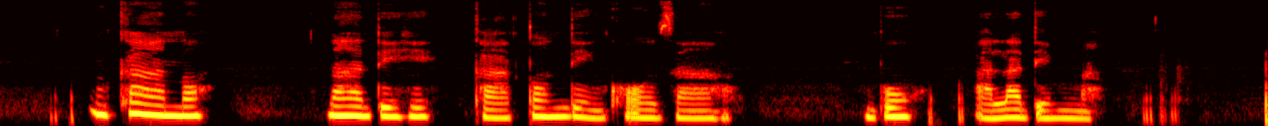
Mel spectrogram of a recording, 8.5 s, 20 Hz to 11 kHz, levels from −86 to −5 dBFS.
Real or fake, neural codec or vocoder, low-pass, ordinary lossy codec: real; none; none; none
